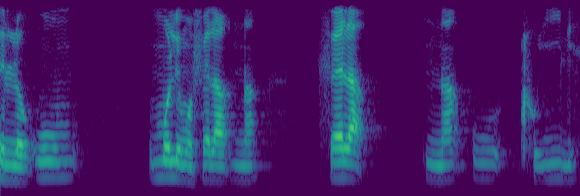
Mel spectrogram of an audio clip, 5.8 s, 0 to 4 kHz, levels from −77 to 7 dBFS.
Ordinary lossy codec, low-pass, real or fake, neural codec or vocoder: none; 3.6 kHz; real; none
